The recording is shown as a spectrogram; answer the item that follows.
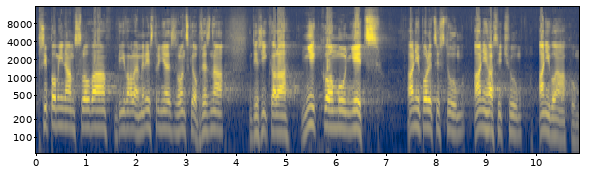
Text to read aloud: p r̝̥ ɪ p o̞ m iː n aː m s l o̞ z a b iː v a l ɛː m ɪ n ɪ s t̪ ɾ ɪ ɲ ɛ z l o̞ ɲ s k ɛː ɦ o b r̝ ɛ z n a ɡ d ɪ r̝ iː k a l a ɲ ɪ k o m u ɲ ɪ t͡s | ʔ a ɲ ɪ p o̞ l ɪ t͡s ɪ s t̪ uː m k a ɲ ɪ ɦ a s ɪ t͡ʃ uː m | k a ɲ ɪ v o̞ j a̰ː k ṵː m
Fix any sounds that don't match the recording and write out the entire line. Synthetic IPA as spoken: p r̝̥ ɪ p o̞ m iː n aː m s l o̞ v a b iː v a l ɛː m ɪ n ɪ s t̪ ɾ ɪ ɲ ɛ z l o̞ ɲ s k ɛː ɦ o b r̝ ɛ z n a ɡ d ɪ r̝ iː k a l a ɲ ɪ k o m u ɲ ɪ t͡s | ʔ a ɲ ɪ p o̞ l ɪ t͡s ɪ s t̪ uː m ʔ a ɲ ɪ ɦ a s ɪ t͡ʃ uː m | ʔ a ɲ ɪ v o̞ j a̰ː k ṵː m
